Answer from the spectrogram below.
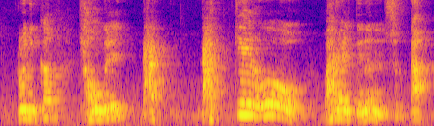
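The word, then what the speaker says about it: sutta: 이게 영어하고 발음이 조금 달라. 그러니까 이게 이제 영어로 보자면 니카야가 될 거고 숫타가 되겠지. 그런데 나중에 우리가 한번 보겠지만 요 발음이 왜 국제적으로 그 영어 발음하고 다르게 알파벳이 국제 발음 기호 이런 게 있지. 그 발음에 따라서 발음을 하거든. 그래서 니까야가 되고 숫다가 돼.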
